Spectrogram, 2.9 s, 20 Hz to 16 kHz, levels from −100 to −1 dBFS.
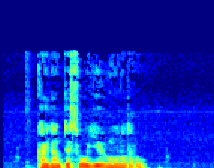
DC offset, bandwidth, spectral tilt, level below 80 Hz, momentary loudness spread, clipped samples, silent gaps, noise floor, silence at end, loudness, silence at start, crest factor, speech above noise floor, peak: under 0.1%; 11.5 kHz; -8 dB/octave; -56 dBFS; 11 LU; under 0.1%; none; -72 dBFS; 0.95 s; -21 LUFS; 0.5 s; 16 dB; 52 dB; -6 dBFS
